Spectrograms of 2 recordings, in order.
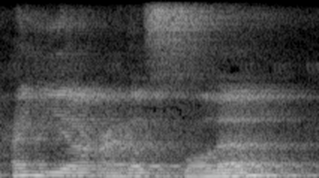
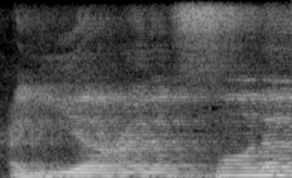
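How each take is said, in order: No difference in how they are said.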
